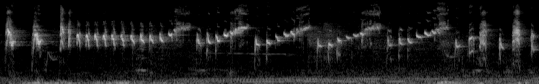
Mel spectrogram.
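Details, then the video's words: Long-tailed shrike in lively song, delivering fast strings of clipped high notes that slide upward in rising sweeps, interspersed with sharp single chirps, over quiet low background rumble. "pentet gacor"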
